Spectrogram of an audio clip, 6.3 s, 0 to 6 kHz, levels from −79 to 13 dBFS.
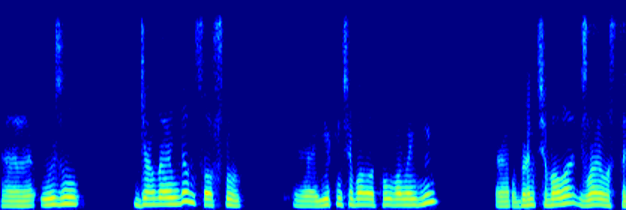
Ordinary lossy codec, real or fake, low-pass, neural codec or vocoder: none; fake; 5.4 kHz; codec, 16 kHz, 1 kbps, FreqCodec, larger model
